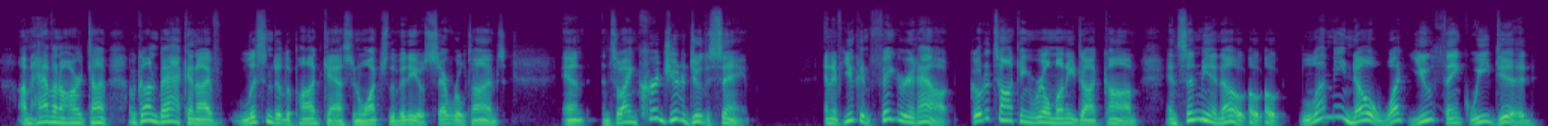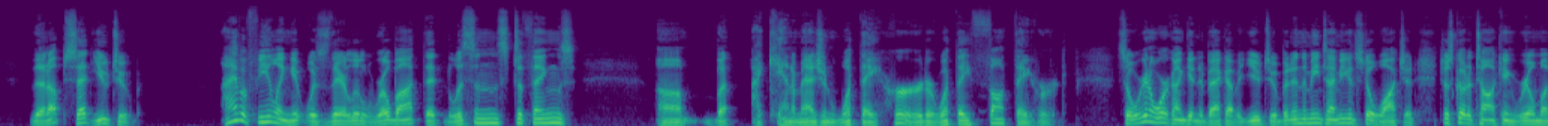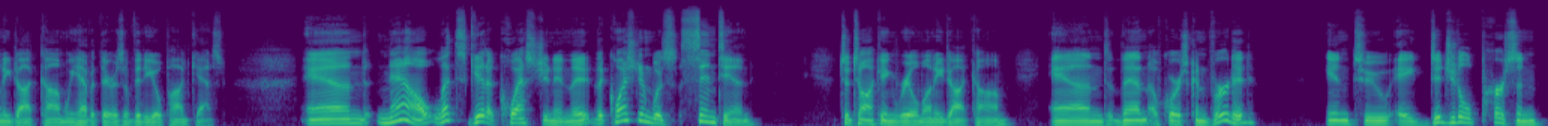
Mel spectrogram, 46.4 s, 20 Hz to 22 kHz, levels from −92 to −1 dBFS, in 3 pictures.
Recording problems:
audio stuttering; at 12 s

